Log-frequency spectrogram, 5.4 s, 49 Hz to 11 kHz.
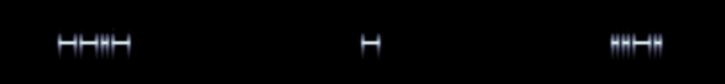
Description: Morse code, heard as a keyed tone, about 31 wpm, spaced as for 5 wpm, 700 Hz. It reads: QTF
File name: Lesson 38e - Letter q - Three Characters 30wpm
